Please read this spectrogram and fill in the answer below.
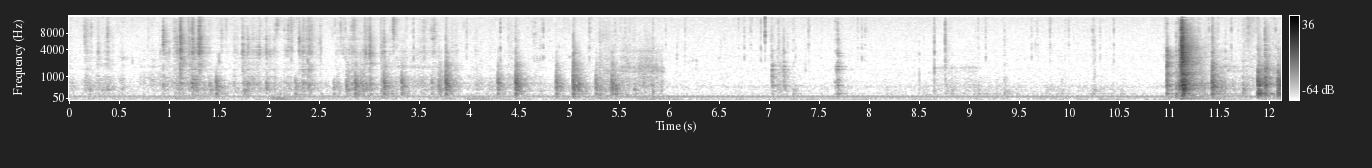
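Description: Small clicks, taps and scrapes of fingers handling a bridge rectifier mounted in the back panel of a sheet-metal case, with a louder knock against the case near the end.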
